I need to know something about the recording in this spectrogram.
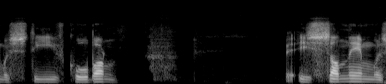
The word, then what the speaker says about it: Cockburn: But he actually got fed up with folk saying Steve Cockburn, that he changed his name on the gal in AD to Coburn.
